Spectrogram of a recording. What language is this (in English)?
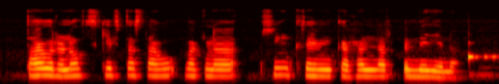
Icelandic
